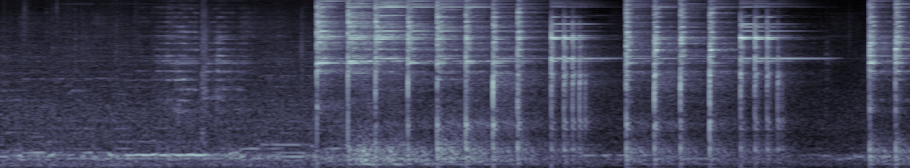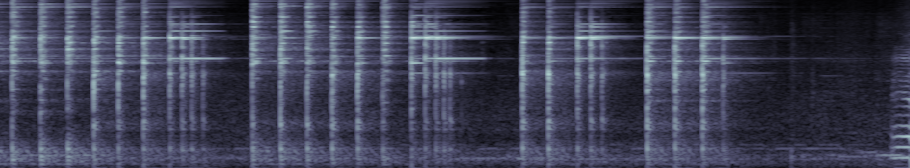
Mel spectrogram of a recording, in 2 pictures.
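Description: A blacksmith hammers steel on an anvil to draw out a taper, ringing metallic blows in rapid bursts of several strikes each, separated by short pauses, loud and close.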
